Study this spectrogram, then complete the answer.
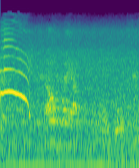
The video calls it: Cute baby kitten meowing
